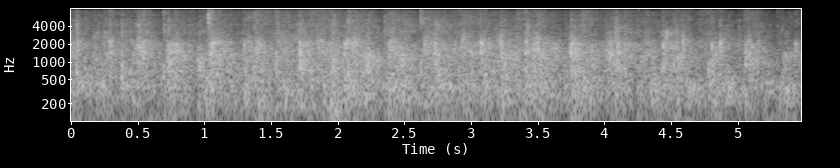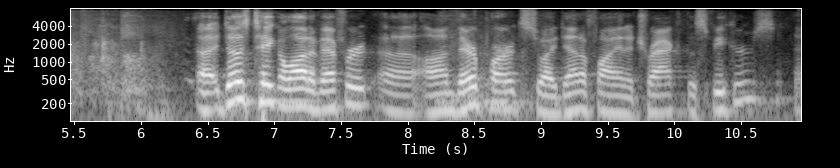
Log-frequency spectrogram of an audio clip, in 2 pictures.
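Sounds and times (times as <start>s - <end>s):
audience applause: 0.0s - 6.2s
speech: 6.4s - 10.9s.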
